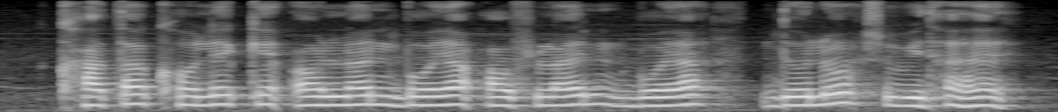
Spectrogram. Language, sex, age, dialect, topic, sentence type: Magahi, male, 25-30, Southern, banking, question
